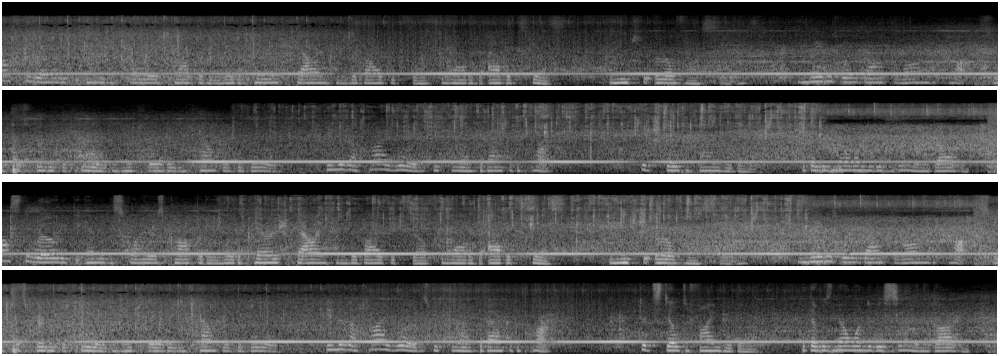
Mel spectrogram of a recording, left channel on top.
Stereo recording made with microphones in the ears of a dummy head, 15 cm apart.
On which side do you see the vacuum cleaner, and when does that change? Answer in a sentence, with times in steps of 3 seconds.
You can hear the vacuum cleaner on the right from 0 s, on the left from 9 s and on the right from 12 s.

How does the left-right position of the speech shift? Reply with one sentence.
You can hear the speech stay in one place.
